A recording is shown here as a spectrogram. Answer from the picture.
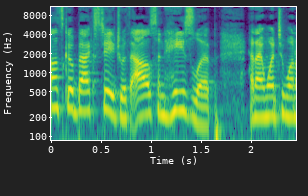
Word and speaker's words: Haislip: I determined later other play I'd have lip Haislip but get settle you I know people mispronounce my last name and it's very phonetic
